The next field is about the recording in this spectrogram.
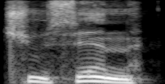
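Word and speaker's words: chu srin: The corrupted Sanskrit form and text name of another Indian cemetery goddess and chrin pronounced chusin water lion or leviathan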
